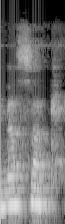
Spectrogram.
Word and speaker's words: Mesa: And Kelly is an energy practitioner, astrologist, Akashic Records reader, and she's also a Mesa carrier. Mm-hmm. Did I say that correctly, Kel? – Yeah, you did.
